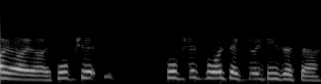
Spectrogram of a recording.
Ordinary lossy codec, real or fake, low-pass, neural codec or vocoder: none; real; 3.6 kHz; none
